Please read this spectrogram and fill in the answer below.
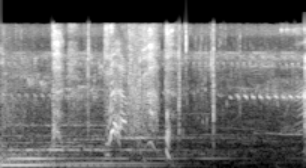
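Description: Cartoon soundtrack: a held low music chord that fades out about two-thirds of the way through, with a few short sliding, squelchy mud sound effects. Cricket-like insect chirping from the jungle ambience comes up near the end.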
